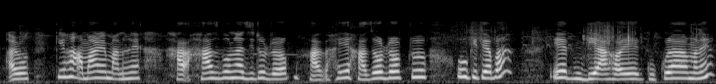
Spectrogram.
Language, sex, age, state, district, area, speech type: Assamese, female, 45-60, Assam, Dibrugarh, rural, spontaneous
